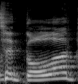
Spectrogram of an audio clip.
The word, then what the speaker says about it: Tagalog: Tagola. Tagola, that's how you say it.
